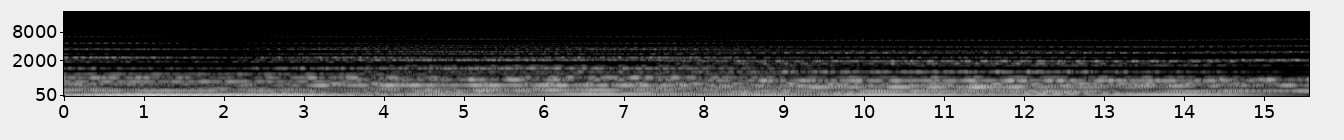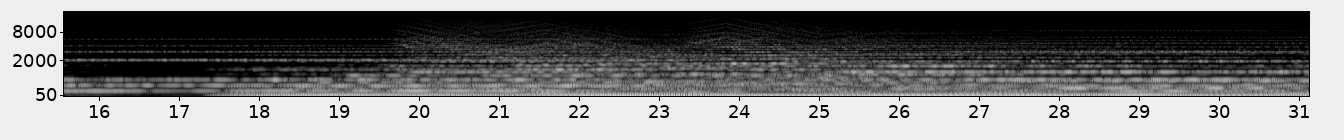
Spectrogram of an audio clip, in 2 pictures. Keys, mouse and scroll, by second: 0.6 g, 0.9 x, 2.8 Escape, 5.7 ctrl+z, 6.4 ctrl+z, 8.1 click, 9.2-11.0 alt+shift+drag, 11.0 -, 11.6-14.9 drag, 14.9 shift+s, 18.1-21.3 drag, 20.0 typing, 21.3 typing, 21.9-23.7 drag, 23.7-24.4 typing, 26.1-27.7 typing, 29.0-31.1 drag.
